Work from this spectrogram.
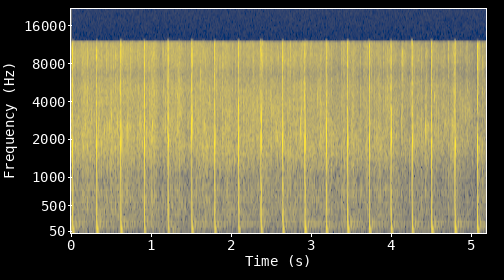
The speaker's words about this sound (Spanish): Yo quiero que ustedes les den un aplauso a los voluntarios de esta iglesia. Si usted es voluntario, usted se dé un, un aplauso.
